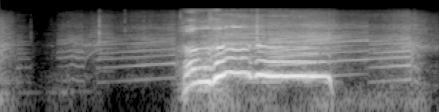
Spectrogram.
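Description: A motorbike engine revs up and down as it rides.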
